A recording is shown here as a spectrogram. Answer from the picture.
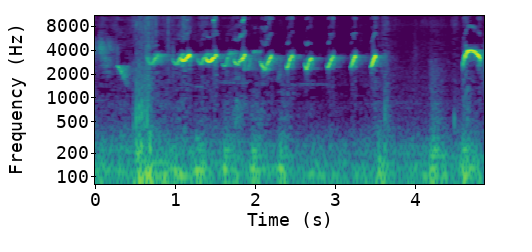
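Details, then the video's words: Common iora song meant to train newly bought caged birds: a long chain of looping whistles that drops slightly in pitch midway, then one arched whistle at the end. "masteran burung cipoh bahan - masteran burung cipoh bakalan full variasi"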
